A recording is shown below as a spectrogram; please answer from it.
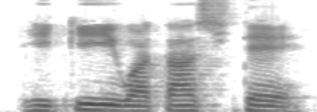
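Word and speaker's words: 引き渡して: Câu số 3 này, từ này đọc là hiki watashite.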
